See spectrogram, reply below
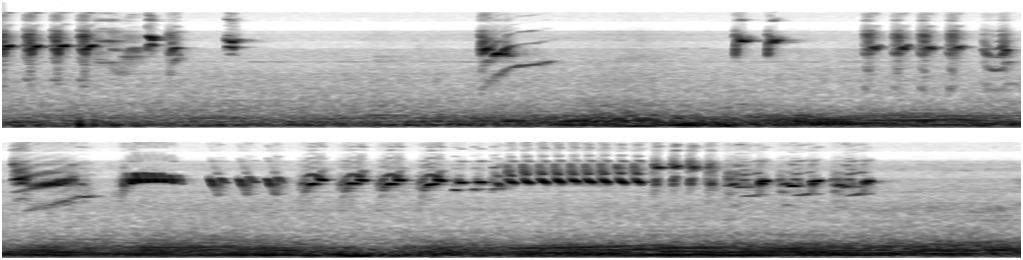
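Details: Spinus cucullatus singing a lively classic red siskin song for about ten seconds: sharp chips, slurred notes and a buzzy trill run together, over a noticeable low hum.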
